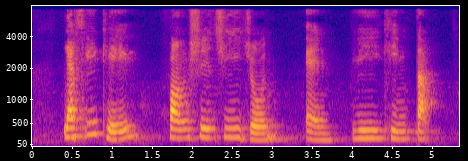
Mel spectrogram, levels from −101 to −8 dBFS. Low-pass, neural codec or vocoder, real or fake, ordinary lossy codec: none; codec, 16 kHz, 1.1 kbps, Voila-Tokenizer; fake; none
